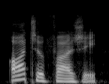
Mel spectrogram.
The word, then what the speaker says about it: autophagy: It's auto, A-U-T-O, and then phagy is P-H-A-G-Y, autophagy.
